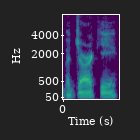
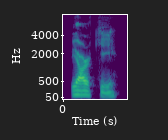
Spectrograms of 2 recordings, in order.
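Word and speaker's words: Bjarki: It's not Baji. I I can pron I know how to pronounce this language. And why am I screwing it up? Barky. Yeah, it is Barky.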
